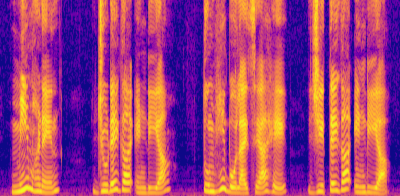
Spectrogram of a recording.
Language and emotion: Marathi, neutral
